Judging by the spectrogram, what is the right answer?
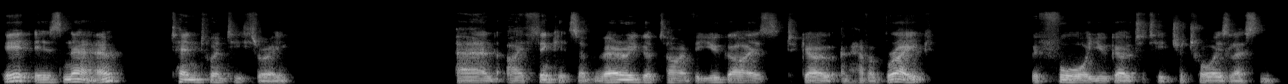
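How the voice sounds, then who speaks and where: A man's voice: low voice, takes it slowly, a little mellow, low-quality recording. A man teaching English online, talking to his students in a polite, encouraging way. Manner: polite, encouraging, thanks listeners often. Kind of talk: online lesson talk to students. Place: online video call session.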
